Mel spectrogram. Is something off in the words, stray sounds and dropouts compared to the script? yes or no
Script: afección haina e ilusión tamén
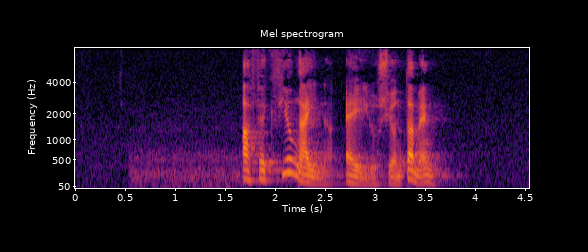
no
